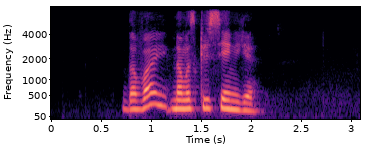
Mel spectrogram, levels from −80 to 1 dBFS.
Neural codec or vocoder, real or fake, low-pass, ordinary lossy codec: codec, 16 kHz, 1 kbps, X-Codec, HuBERT features, trained on LibriSpeech; fake; 7.2 kHz; none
